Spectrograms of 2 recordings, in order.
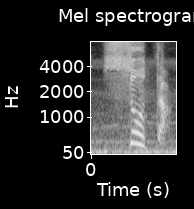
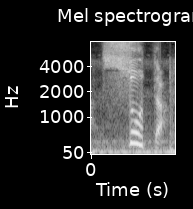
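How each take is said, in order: Both takes have the same delivery.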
